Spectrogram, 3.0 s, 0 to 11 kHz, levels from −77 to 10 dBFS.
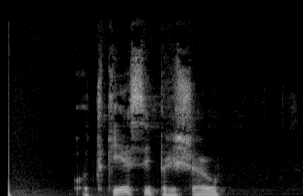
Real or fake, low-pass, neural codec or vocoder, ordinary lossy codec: real; 9.9 kHz; none; AAC, 64 kbps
